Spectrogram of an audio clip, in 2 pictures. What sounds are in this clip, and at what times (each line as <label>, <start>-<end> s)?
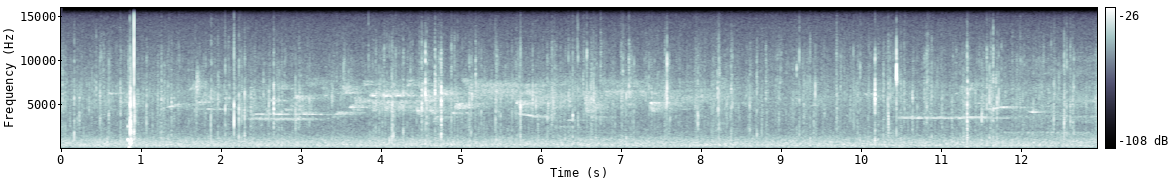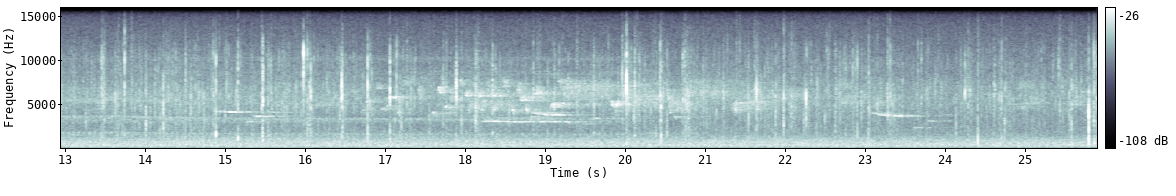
Pacific Wren song, 0-8 s
rain, 0-26 s
Varied Thrush song, 2-4 s
Hermit Thrush song, 4-8 s
Varied Thrush song, 10-12 s
Hermit Thrush song, 10-16 s
Pacific Wren song, 16-22 s
Hermit Thrush song, 18-20 s
Varied Thrush song, 18-20 s
Hermit Thrush song, 22-24 s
